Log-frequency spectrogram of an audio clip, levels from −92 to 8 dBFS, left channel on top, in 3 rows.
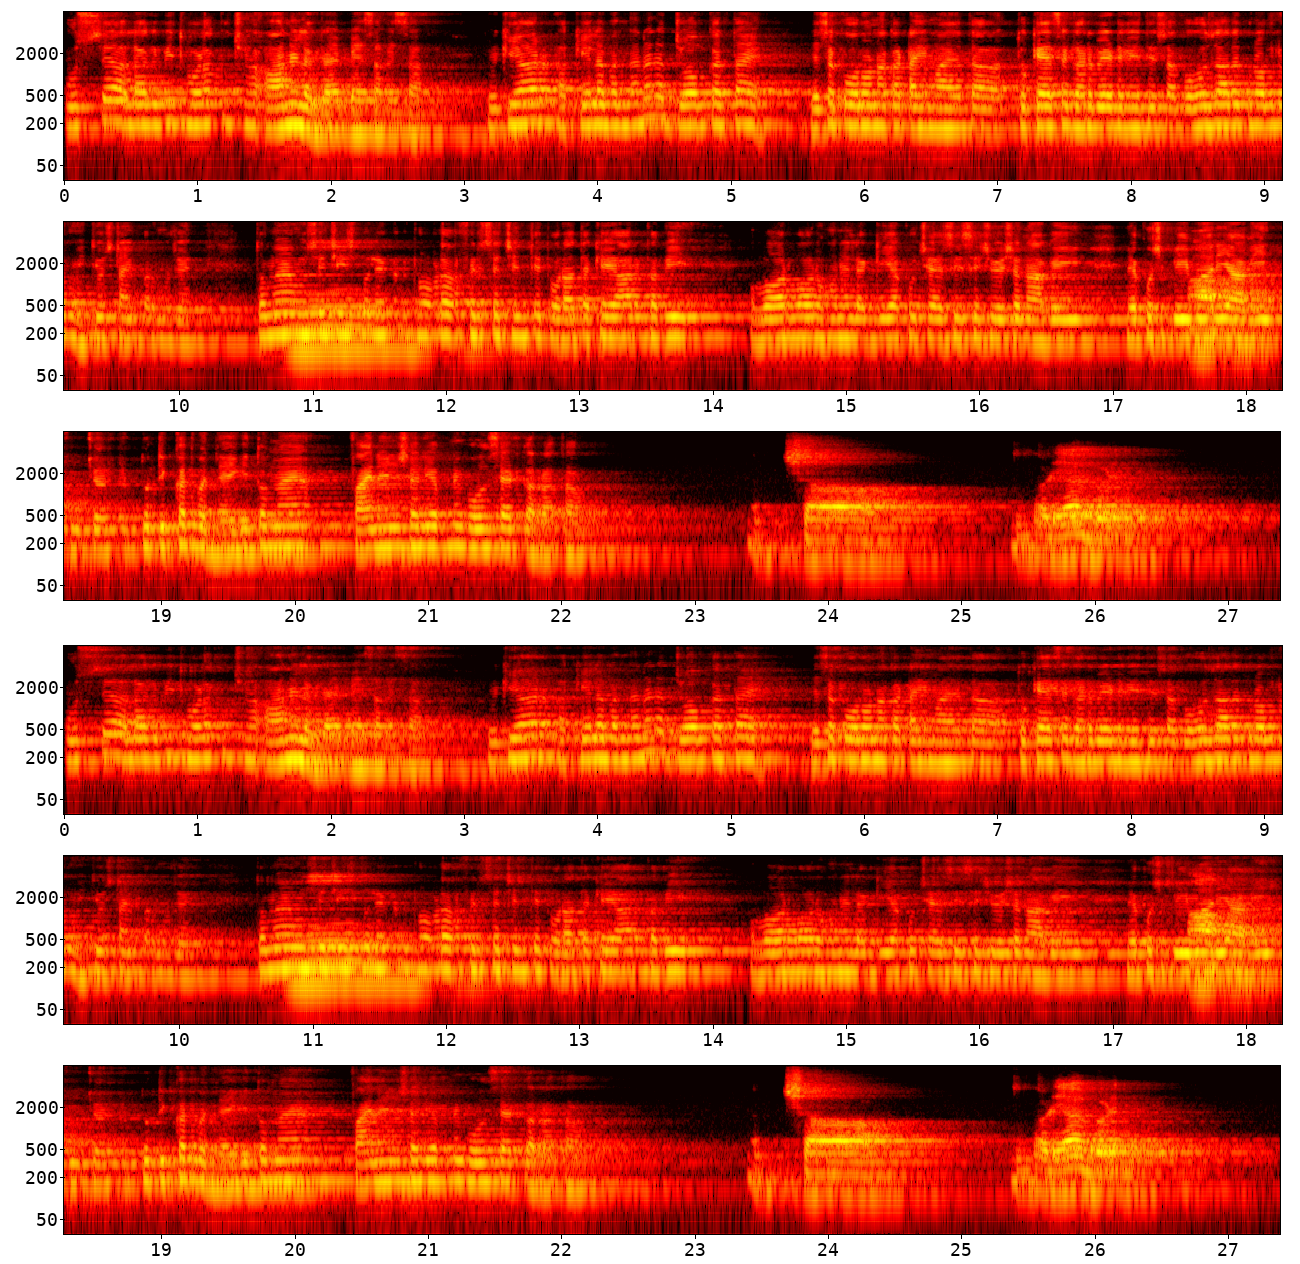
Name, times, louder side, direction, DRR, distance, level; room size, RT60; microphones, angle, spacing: voice 1, 0.0-2.7 3.2-5.3 5.6-10.2 10.6-13.9 14.3-22.2, left 2 dB, 65° left, 9 dB, 1.7 m, -28 dB
voice 2, 10.8-11.4 17.6-17.8 23.4-24.5 25.4-26.2, right 2 dB, 40° right, 4 dB, 3.1 m, -27 dB
27.0 x 24.5 x 7.1 m, 2.2 s
head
